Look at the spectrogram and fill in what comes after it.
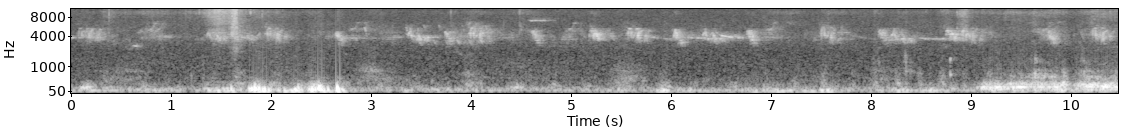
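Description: Small birds chirping over and over in the background. A few low thumps come about two seconds in, and a low steady hum sets in near the end.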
